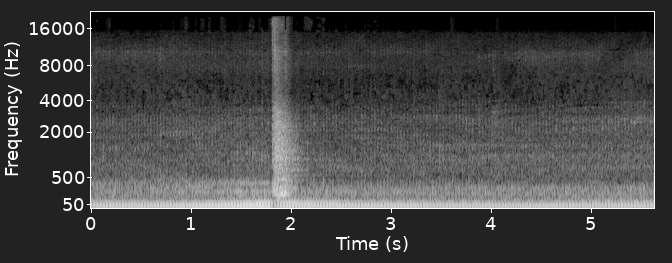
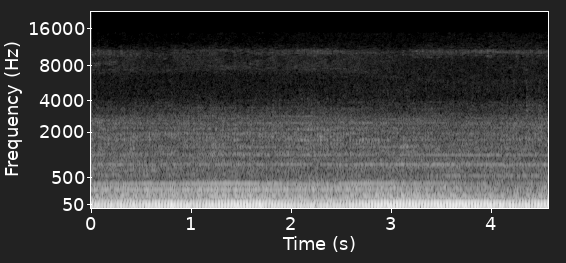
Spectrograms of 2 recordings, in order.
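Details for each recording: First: 1972 VW Beetle with rebuilt 1997 Subaru EJ25 DOHC flat-four, back up and running; deep even low rumble with steady beat, no knocks or ticking, settling into a smooth healthy idle. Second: 1972 VW Beetle with rebuilt 1997 Subaru EJ25 DOHC flat-four, warm idle sitting low with a deep steady lazy rumble; owner suspects a vacuum leak, not yet confirmed.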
